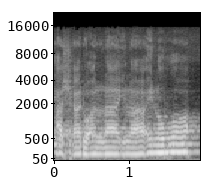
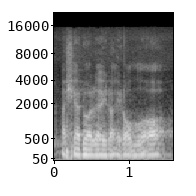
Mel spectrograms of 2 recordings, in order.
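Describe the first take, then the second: First: The phrase is said loudly and clearly. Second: The phrase is said quietly, under the breath. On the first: It is announced aloud for others. "buat nyaring" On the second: Only the caller hears it. "Pelan-pelan. Yang dia dengar sendiri"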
